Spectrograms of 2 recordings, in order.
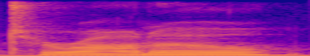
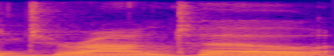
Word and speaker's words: Toronto: you might have noticed when I said Toronto I didn't say the second T sound we can also say Toronto and I'm going to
